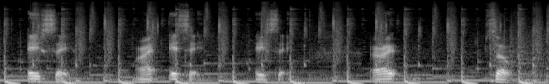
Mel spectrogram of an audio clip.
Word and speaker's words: ese: That's how you say in English, but in Spanish it's ese. Ese.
